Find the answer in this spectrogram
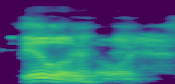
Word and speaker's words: Illinois: It's Illinois. Their state Anyway. motto is Illinois. Please don't Okay.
